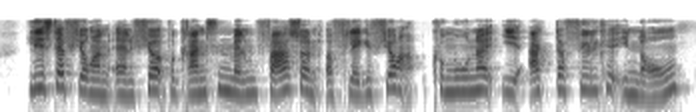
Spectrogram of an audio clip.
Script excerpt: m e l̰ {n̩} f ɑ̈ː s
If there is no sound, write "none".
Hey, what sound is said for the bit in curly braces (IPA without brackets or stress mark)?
m̩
